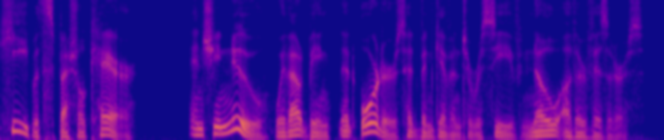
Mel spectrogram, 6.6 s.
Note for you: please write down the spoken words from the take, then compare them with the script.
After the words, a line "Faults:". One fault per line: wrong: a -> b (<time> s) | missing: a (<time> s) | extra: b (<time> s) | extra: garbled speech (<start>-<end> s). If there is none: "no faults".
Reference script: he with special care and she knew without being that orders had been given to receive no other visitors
he with special care and she knew without being that orders had been given to receive no other visitors
Faults:
no faults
